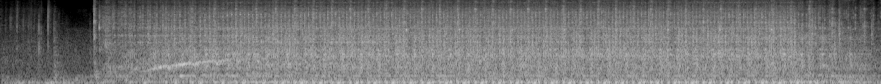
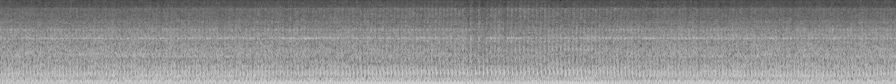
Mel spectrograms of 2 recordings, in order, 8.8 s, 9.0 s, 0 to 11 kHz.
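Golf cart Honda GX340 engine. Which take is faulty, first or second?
first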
